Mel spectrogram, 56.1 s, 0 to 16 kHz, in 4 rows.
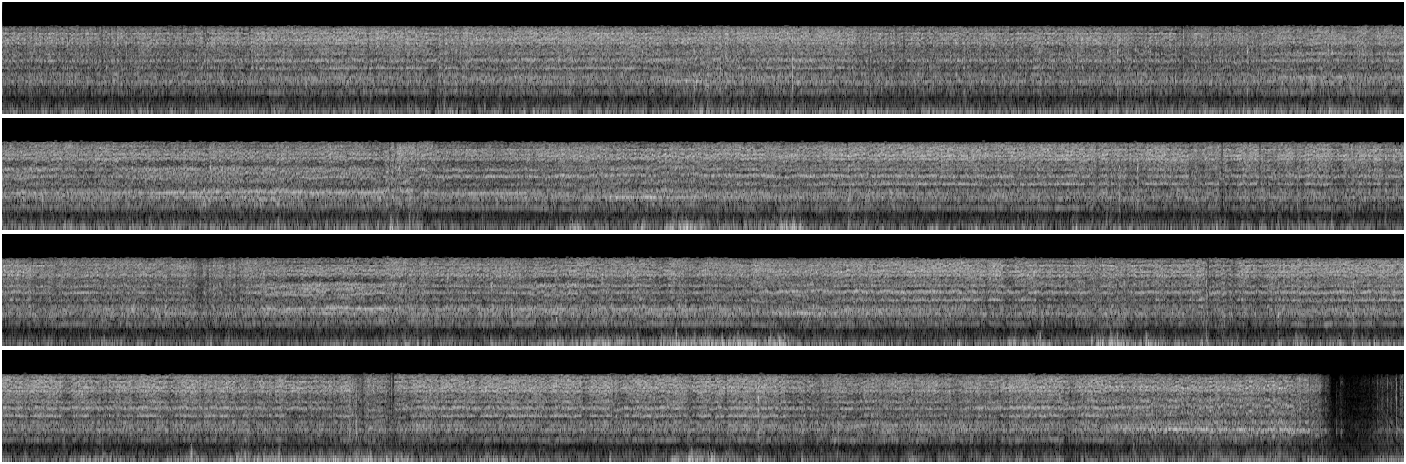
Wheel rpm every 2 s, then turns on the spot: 170, 160, 170, 160, 170, 170, 170, 170, 170, 170, 160, 170, 170, 170, 160, 160, 160, 170, 160, 160, 160, 170, 170, 170, 170, 170, 160, 90.
54-56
